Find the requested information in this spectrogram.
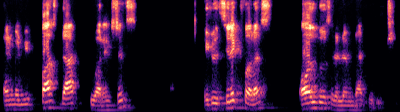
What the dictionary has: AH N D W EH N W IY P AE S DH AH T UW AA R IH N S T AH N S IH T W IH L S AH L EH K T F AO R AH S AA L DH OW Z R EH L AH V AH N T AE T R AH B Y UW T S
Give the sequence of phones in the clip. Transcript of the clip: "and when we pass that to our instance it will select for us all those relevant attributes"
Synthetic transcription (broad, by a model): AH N D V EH N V IY P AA S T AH T UW AA R IH N S T AH N S IH T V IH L S AH L EH K T F AO R AH S AA L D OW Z R EH L AH V AH N T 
